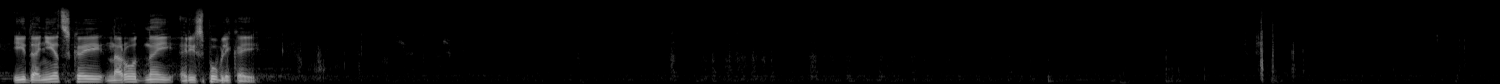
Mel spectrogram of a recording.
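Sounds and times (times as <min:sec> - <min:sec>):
pen scratching on paper: 0:06.6 - 0:10.5.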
